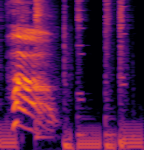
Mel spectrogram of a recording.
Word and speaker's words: Poo: I have pronounced it po apparently some people are like pronounce it poo I'm like no I pronounce it po I mean look at the little thing on top of his head it's Po and now we get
